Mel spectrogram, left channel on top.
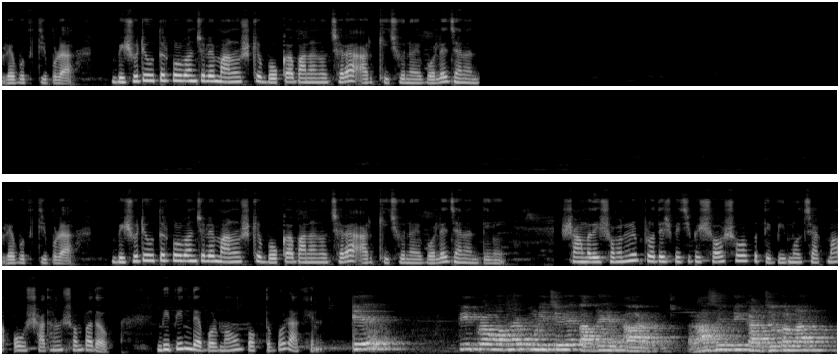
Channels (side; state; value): left; drops out; at 4.8 s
